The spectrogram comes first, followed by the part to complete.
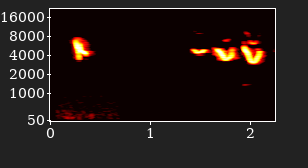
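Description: Verdin calling: one sharp, high, descending chip, then a quick run of three chips near the end.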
